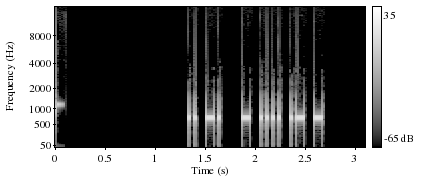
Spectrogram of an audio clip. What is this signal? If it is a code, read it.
Morse code, heard as a keyed tone, about 40 wpm, 700 Hz. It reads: IN THAT
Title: Sets of 2 Words 40wpm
